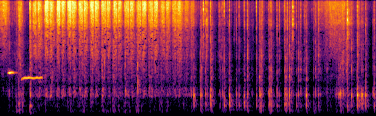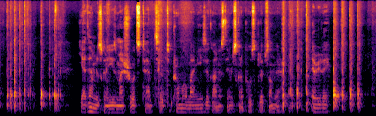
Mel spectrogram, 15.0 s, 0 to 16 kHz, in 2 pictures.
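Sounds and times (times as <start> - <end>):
high squeak: 0.0 - 0.9
rough rubbing and scratching: 0.0 - 3.9.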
